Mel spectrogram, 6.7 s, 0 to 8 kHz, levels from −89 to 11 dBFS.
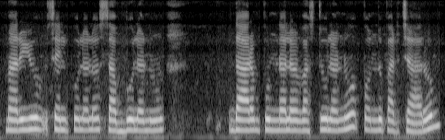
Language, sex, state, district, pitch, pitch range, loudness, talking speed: Telugu, female, Telangana, Mahabubabad, 225 Hz, 215-230 Hz, -15 LUFS, 70 wpm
